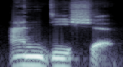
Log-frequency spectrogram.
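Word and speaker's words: Andisheh: pronunciation because I totally guessed it the correct pronunciation is andish andish andish is um and I've been going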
